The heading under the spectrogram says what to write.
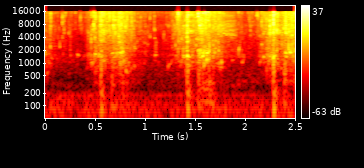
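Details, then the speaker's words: Hydraulic ram pump after the sticky waste valve's off-center washer was replaced, running at about 30 PSI; the piston drops onto a rubber bumper with a sharp clack and splash roughly every 0.9 seconds, an even beat of normal cycling. "so this is the distance this piston travels so you can see this pump working pump"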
